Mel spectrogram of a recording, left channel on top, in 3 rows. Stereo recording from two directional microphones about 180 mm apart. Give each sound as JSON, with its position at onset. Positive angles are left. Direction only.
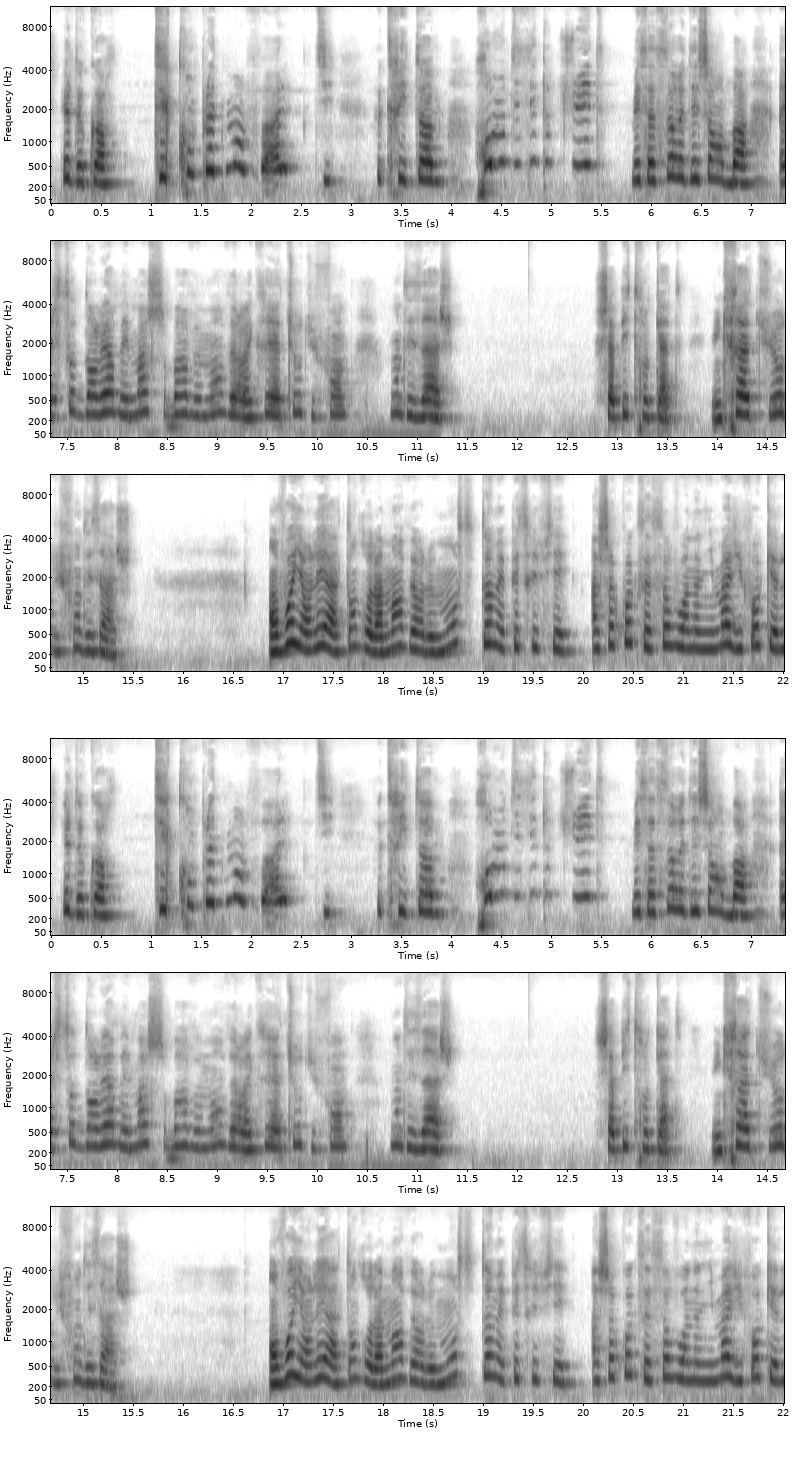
{"t": 0.1, "sound": "speech", "side_deg": 20}
{"t": 12.7, "sound": "speech", "side_deg": 20}
{"t": 16.8, "sound": "a woman's voice", "side_deg": 15}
